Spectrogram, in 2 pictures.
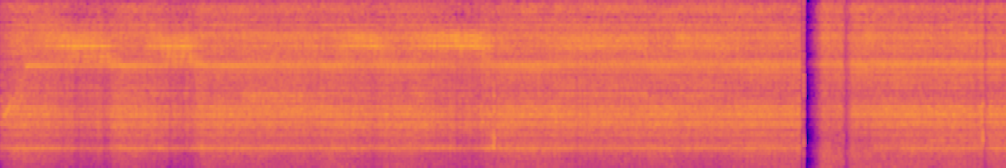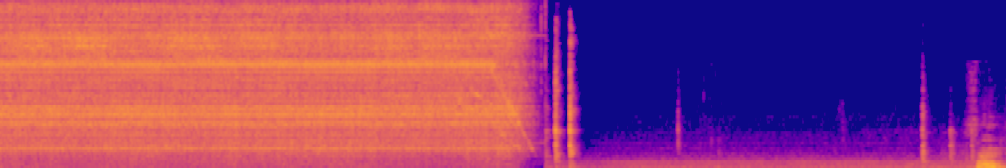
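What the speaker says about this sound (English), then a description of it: "So a bit of milling." A milling machine cuts cast iron V blocks, a loud continuous whining, grinding drone with a brief break near the middle, then stops to leave a lower idle hum.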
